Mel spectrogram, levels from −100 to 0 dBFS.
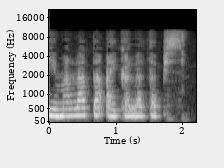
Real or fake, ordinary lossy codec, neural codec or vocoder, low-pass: fake; AAC, 32 kbps; vocoder, 22.05 kHz, 80 mel bands, WaveNeXt; 9.9 kHz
